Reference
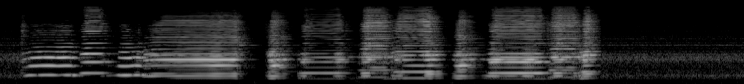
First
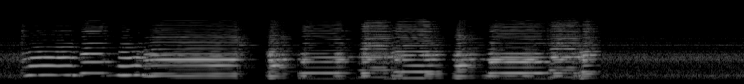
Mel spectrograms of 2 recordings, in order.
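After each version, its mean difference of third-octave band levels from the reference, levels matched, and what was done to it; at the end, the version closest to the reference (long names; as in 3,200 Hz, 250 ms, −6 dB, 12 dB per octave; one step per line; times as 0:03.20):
4.0 dB: high-pass filter 130 Hz 12 dB per octave
downward compressor, threshold −27 dBFS, peak gain reduction 8 dB
high-frequency loss of the air 160 metres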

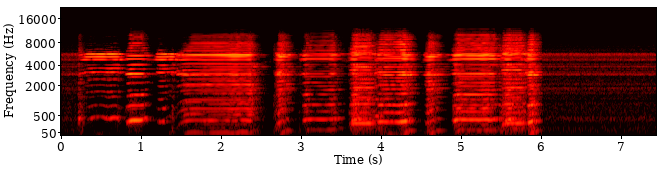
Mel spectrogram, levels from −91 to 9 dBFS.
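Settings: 9.0 dB: band-splitting scrambler in four parts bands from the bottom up 4321
high-pass filter 57 Hz
downsampling to 22,050 Hz
level −8.5 dB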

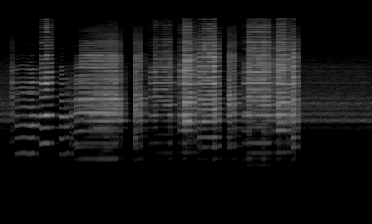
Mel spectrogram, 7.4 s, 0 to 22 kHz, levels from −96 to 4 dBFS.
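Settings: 12.5 dB: spectrum averaged block by block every 100 ms
Butterworth high-pass 2,600 Hz 48 dB per octave
high-shelf EQ 5,700 Hz −11.5 dB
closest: first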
